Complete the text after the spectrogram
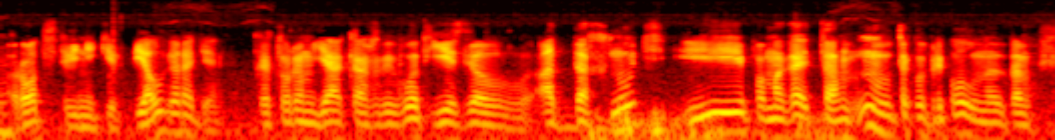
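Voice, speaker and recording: The speaker's tone is bright and sharp, with lively intonation, a moderate pace, hardly any pauses, and a quiet background. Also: man, fairly low pitch for a man. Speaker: soldier, anti-tank unit operator. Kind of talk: interview answer.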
